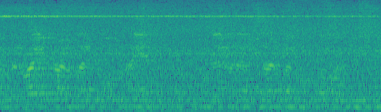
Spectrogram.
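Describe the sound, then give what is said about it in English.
The last train pulls away from a station, a loud, steady mechanical rumble with a low engine drone and a thin high whine throughout, indistinct voices mixed into the noise. “Okay, that's the last train going.”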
